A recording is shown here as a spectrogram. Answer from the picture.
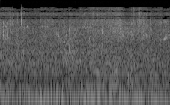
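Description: A steady low mechanical hum under faint outdoor background noise.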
